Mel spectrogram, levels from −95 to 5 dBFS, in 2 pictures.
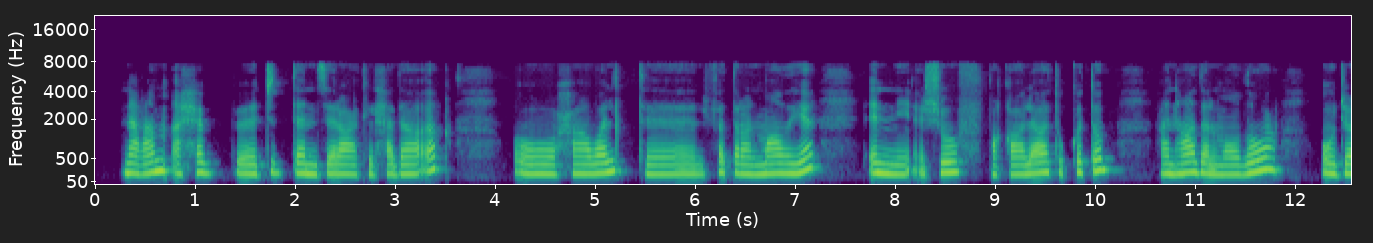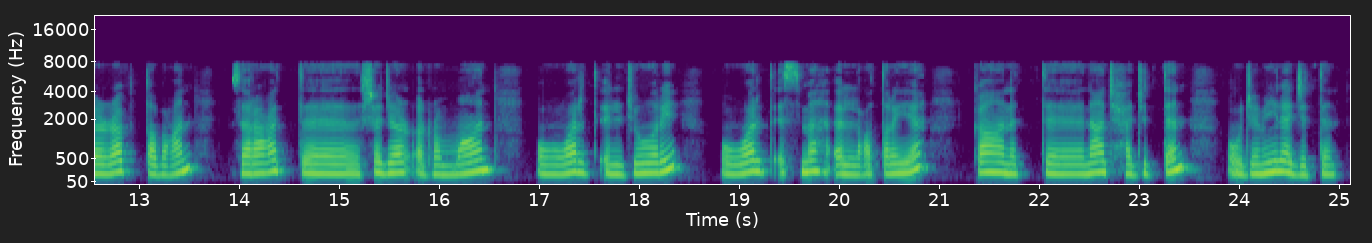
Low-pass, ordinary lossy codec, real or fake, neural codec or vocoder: none; none; real; none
